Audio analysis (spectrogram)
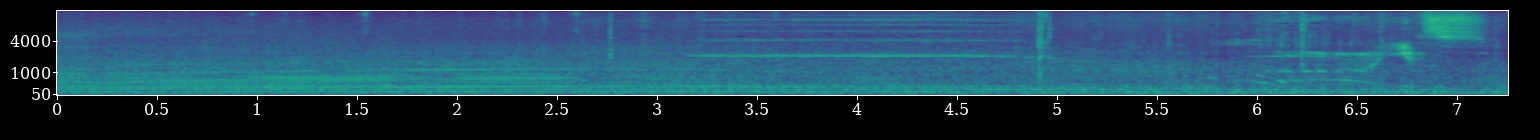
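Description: BMW 230i driven hard around the Nürburgring, a steady close engine drone with rising and falling revs under continuous speech from inside the car.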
